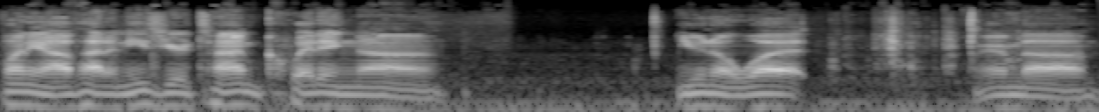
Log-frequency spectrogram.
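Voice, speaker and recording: A man's very deep, low voice at a moderate pace, over noticeable background noise. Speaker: self-improvement vlogger. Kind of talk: casual monologue. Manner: casual, with frequent fillers.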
